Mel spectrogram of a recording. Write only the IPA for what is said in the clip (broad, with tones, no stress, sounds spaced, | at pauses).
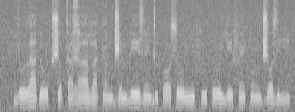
j o˨ l a˦ ɗ oː˨ t ʃ ɔ˧ k a˨ ɣ aː˨˦ v a˧ k ã˨ n d͡ʒ ɛ˧ m b eː˦ z ɛ̃˨ ɡ ɨ˧ ɓ ɔ˧ s oː˦ ŋ ĩ˦ f u˦ h oː˦ j e˧ f ɛ̃˦ k ɔ̃˨ ŋ d͡ʒ ɔ˦ z i˨˦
